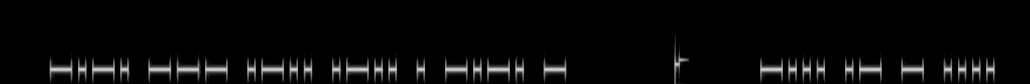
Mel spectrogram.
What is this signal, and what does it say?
Morse code, heard as a keyed tone, about 17 wpm, 700 Hz. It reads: COLLECT BATH
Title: Sentences from Top 1600 Words - New Word Drill - 17wpm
